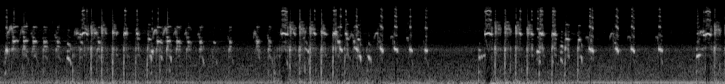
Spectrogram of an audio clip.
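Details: Bald eagle pair at their nest in a Jeffrey pine, Big Bear Valley, San Bernardino Mountains, Southern California; repeated runs of high, squeaky piping notes in quick series, several bouts back to back, with low background rumble.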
